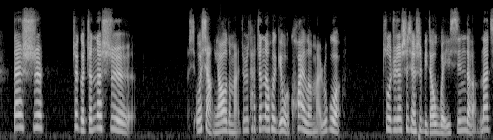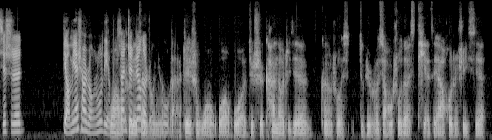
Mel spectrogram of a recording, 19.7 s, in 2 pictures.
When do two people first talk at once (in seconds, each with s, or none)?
12.1 s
